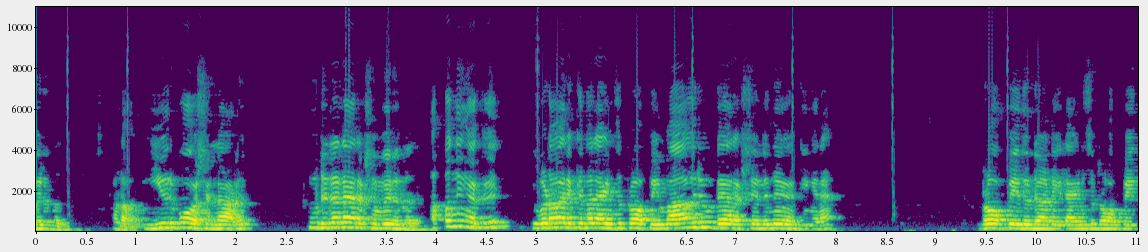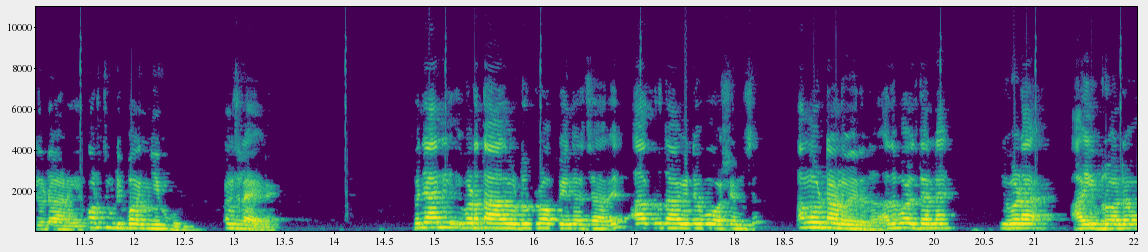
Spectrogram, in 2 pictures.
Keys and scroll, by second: 2.7 ctrl+z.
